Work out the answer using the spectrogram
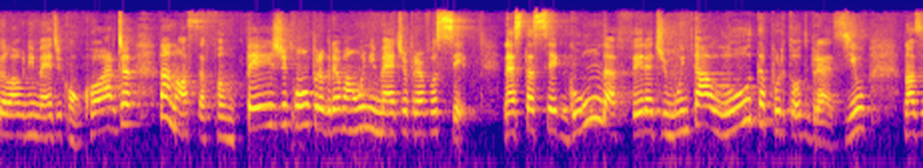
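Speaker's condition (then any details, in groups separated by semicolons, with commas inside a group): No condition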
